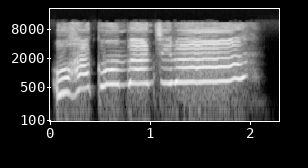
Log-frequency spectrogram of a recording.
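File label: HELLO Japanese, Voice; GF Alarm; L85A1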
